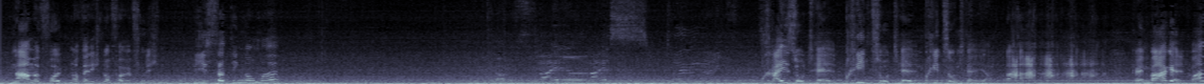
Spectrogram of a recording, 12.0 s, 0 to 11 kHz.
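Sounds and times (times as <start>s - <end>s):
engine rumble: 0.0s - 12.0s
road noise: 0.0s - 12.0s.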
